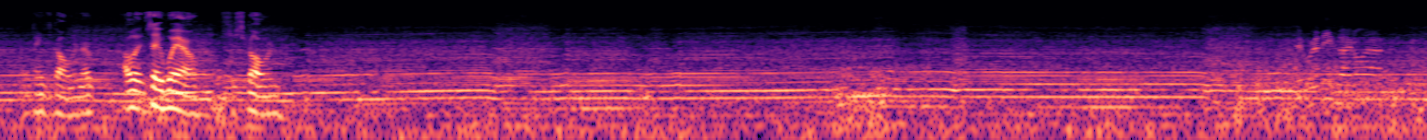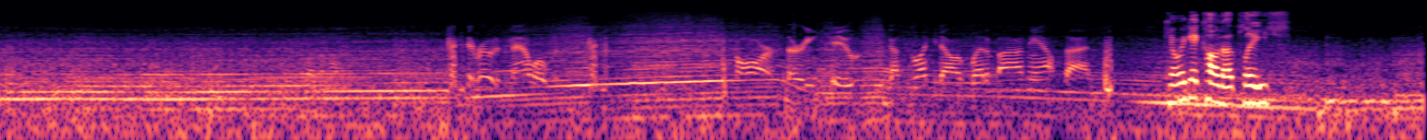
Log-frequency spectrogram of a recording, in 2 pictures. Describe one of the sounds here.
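A race car engine drones steadily at high revs.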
